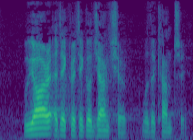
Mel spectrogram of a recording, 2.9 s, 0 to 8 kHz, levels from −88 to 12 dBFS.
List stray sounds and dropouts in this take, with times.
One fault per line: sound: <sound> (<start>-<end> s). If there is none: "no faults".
no faults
